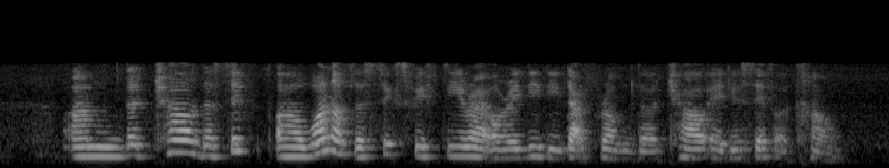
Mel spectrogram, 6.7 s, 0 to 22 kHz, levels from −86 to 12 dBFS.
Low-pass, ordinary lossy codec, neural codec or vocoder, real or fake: 5.4 kHz; none; none; real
